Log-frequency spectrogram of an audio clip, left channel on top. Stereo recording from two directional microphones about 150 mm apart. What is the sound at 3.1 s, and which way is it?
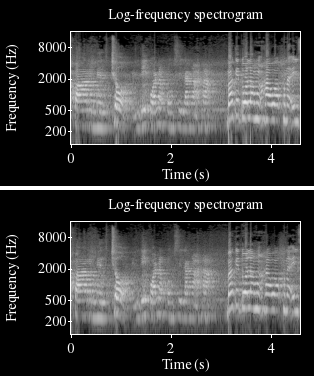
A woman's voice, 15° right (ahead or behind).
